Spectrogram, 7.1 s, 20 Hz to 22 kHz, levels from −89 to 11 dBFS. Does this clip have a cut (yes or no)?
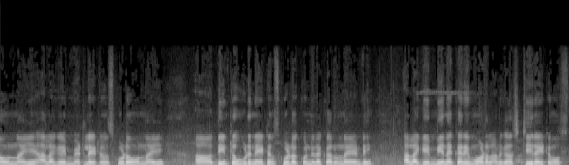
no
